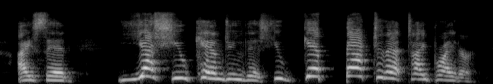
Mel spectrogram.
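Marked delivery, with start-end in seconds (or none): 1.2-4.7 acted, high, bossy yell without hesitation. Retell how you answered a man who said he's not an actor, retelling a yell. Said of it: "I yelled at him".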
